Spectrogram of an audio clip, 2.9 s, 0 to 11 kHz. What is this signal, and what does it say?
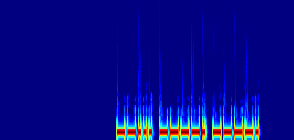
Morse code, heard as a keyed tone, about 44 wpm, 700 Hz. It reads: 799
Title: Numbers - 3-Digit 45wpm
